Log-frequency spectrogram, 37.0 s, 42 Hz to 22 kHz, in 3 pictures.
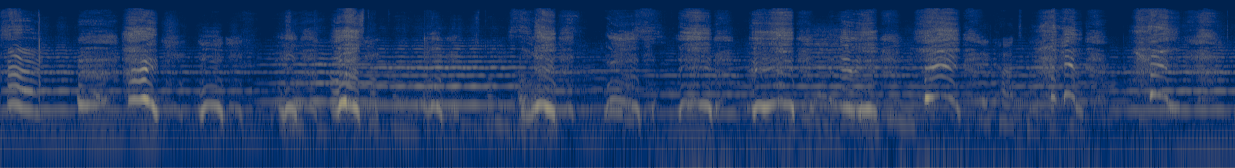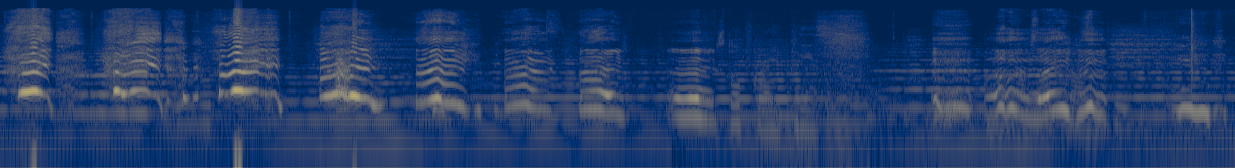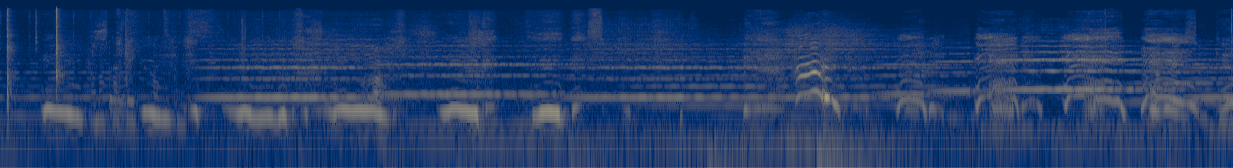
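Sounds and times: woman wailing: 0.0 - 9.7, 10.3 - 11.8, 12.4 - 19.5, 21.7 - 23.4, 24.1 - 37.0
background music: 0.0 - 37.0.

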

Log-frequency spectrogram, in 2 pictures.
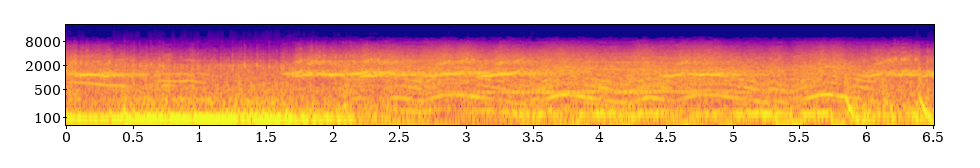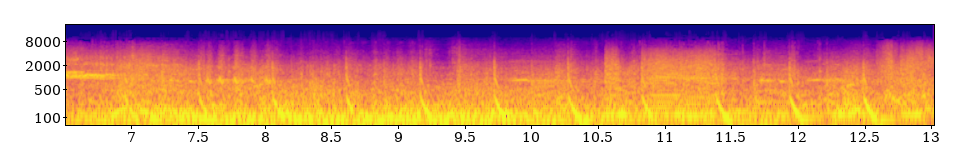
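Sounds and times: motorcycle engine revving: 0.0 - 13.0
tyre squeal: 1.6 - 7.9.

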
